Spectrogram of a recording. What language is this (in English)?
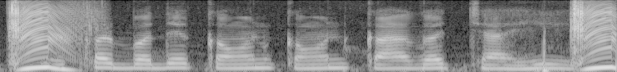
Bhojpuri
